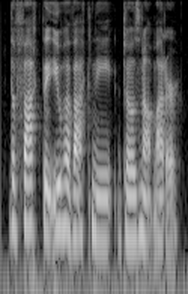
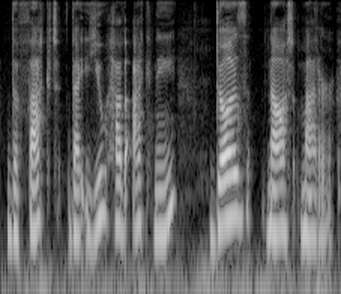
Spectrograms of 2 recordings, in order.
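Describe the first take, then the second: First: Said in the usual way. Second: The fact that you have acne does not matter, slow with each word weighted; slow emphatic. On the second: Shown as a demonstration. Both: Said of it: "I just wanna say that again".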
